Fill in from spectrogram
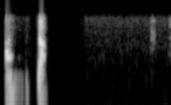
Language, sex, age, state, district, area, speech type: Dogri, male, 30-45, Jammu and Kashmir, Udhampur, rural, conversation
